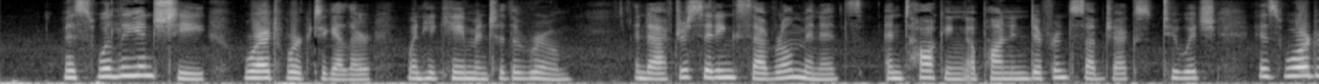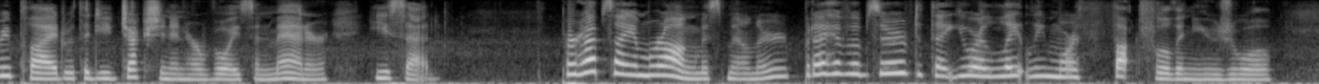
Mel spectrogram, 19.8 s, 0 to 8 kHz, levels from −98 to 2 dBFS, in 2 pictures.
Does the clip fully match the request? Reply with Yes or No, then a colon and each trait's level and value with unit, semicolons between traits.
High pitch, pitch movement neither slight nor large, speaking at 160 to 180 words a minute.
No: high, 215 Hz; wide, 6.3 semitones; average, 170 wpm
